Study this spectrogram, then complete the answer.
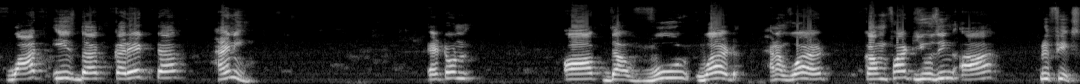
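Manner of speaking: very slow, word by word dictation; slow classroom read-aloud of the question. Shown as a demonstration. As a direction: read the question out slowly for students to write. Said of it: "teacher dictating the question slowly".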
